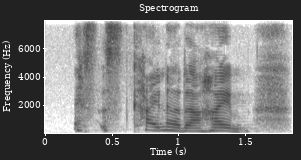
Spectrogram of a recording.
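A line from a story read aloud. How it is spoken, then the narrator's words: Sobbing. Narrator (German): schluchzte sie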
